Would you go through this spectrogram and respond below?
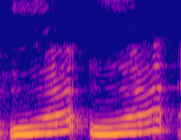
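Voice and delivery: very high, loud ooh ah cheer. Retold or imitated. Mom cheering toddler's potty success, very high and loud. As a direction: whoop it up way up high for a potty win. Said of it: "I dance and say".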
